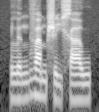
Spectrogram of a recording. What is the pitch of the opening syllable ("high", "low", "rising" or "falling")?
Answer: rising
